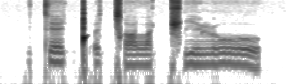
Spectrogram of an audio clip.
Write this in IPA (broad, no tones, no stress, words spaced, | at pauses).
tɛǃʼɐǀʌ lˠʌǁi ɭo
